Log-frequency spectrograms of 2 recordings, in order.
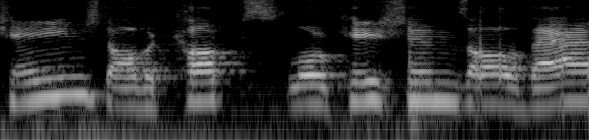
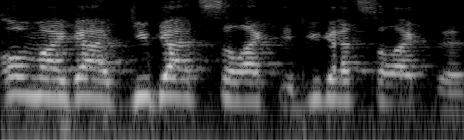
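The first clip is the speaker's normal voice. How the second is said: put-on tearful crying voice, pitched higher; 3 semitones higher than usual. Retelling the brother-in-law's reaction on the phone: imitating someone crying. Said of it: "started crying on the phone and was like".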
